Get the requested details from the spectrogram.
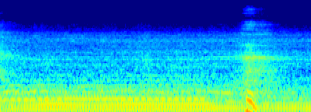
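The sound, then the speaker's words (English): A lawnmower idles outside, its small engine holding a steady, low droning hum throughout, with a brief louder bump and falling sweep near the end. “Now, can you guys hear the lawnmower? It's just like, he's just like idling outside he's probably moving a rock.”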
